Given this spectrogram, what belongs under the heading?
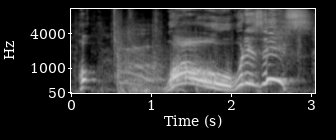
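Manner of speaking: startled cry. Real, not acted. Sudden surprise in game.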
